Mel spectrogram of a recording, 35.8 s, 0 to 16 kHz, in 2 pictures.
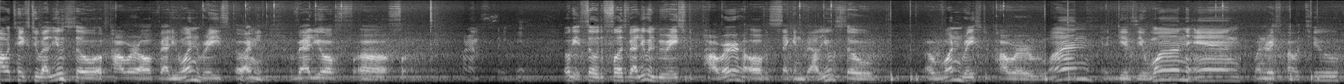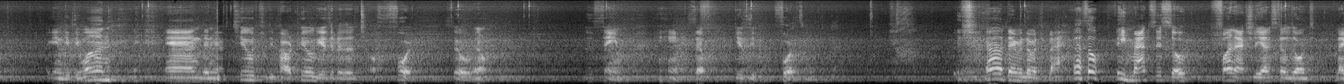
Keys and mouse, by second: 1.5-5.2 drag, 9.6-12.6 drag, 13.2-15.1 drag, 16.2-17.9 drag, 19.7-21.6 drag, 23.9-25.7 drag, 25.8-27.7 drag, 30.7-32.6 drag, 34.9-35.8 drag.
